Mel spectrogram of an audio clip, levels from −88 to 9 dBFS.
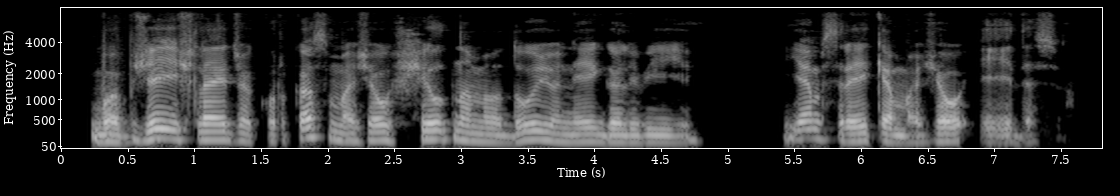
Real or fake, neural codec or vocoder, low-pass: real; none; 7.2 kHz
